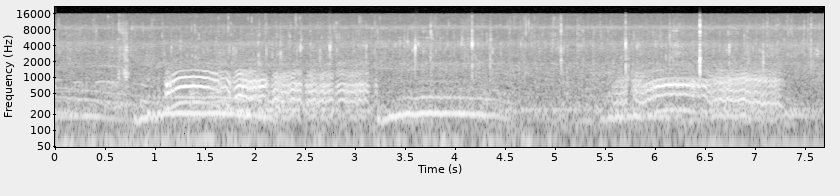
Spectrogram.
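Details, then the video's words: Hungry street cats fed tuna, arched rising-falling meows repeated about three times with lower moaning tones between, steady background rumble. "Feeding yummy tuna fish for hungry cats"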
